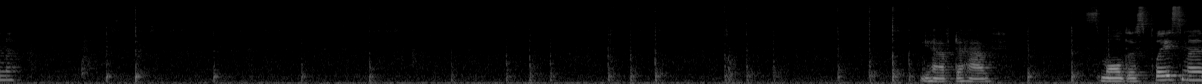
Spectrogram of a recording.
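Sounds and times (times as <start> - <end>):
steady low hum: 0.0 - 12.0
stylus tapping on tablet screen: 3.0 - 9.3.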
